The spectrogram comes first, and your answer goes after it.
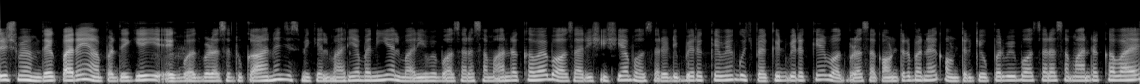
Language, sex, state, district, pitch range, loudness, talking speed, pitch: Hindi, female, Chhattisgarh, Sukma, 165-195 Hz, -16 LUFS, 315 wpm, 185 Hz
